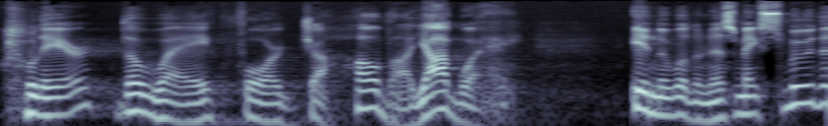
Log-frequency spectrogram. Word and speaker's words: Yahweh: the word Jehovah, or probably better pronounced Yahweh.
